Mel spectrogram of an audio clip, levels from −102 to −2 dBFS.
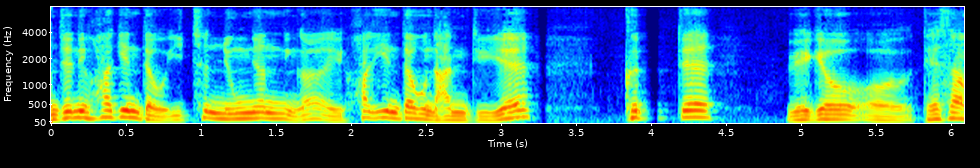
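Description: From 2.88 to 3.31 s the speech catches and drags, stuttering four times as sounds are briefly held in place. These are repeated stalls (stutter): packets reached the receiver late, so its jitter buffer kept running dry, and each time it extended the last sound until fresh audio arrived. About 96 ms was filled in this way, the longest single gap 56 ms, roughly a fifth of that stretch, with nothing actually lost.

At 3.95 s a sound hangs on for a moment too long before the speech resumes, at 4.06 s, exactly where it left off. This is a short stall from a late packet: one packet was missing at its playout time, the buffer emptied, and the receiver stretched the preceding sound for 89 ms to bridge the wait. The playout delay grew by those same 89 ms.

Between 4.79 and 5.18 s the speech slows to about 89% of its normal speed while the pitch stays put, giving drawn-out sounds. This is a jitter buffer slow-down: to rebuild its reserve, the receiver repeated individual pitch periods several times over, adding about 53 ms. 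Throughout, the G.722 call path leaves nothing above 8 kHz.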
